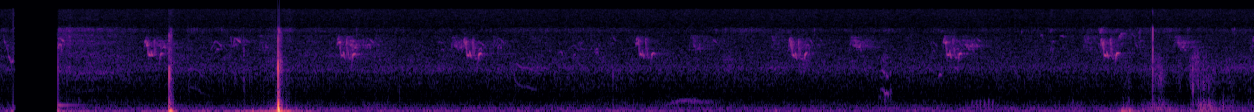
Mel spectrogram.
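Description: A small bird chirping in short high notes repeated roughly once a second. Two sharp knocks come about one and two seconds in, the second the loudest.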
